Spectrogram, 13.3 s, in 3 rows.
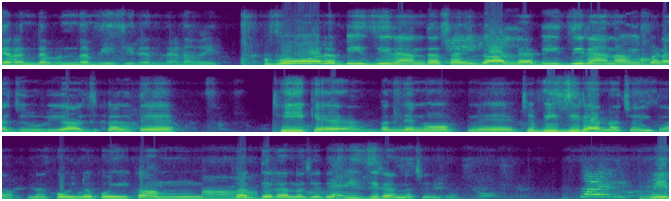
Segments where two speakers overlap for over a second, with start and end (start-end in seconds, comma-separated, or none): none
